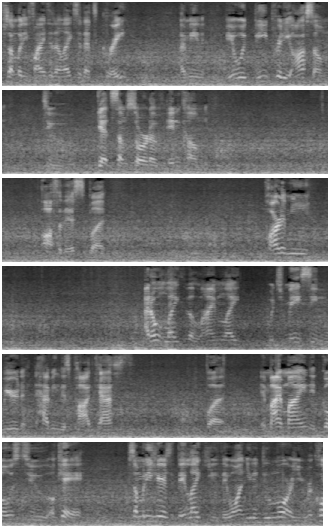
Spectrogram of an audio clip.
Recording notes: Back to the grind means back in the mobile podcast studio. Here's another SOLOcast, recorded on my way to work.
